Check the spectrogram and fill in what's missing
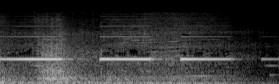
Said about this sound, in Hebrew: טוב, כמעט סיימנו, קול של רוורס.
